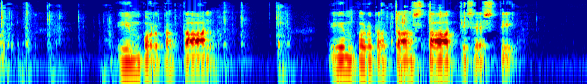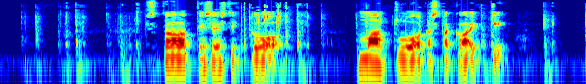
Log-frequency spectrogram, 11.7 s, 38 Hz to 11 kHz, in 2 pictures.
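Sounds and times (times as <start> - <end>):
typing code on a computer keyboard: 0.0 - 4.7, 6.1 - 7.4, 8.0 - 11.7
speech: 1.2 - 2.4, 3.3 - 5.2, 7.5 - 11.0.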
